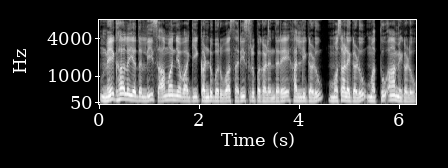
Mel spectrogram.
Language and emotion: Kannada, neutral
